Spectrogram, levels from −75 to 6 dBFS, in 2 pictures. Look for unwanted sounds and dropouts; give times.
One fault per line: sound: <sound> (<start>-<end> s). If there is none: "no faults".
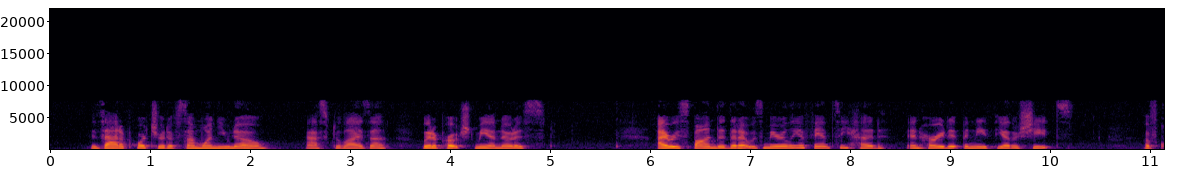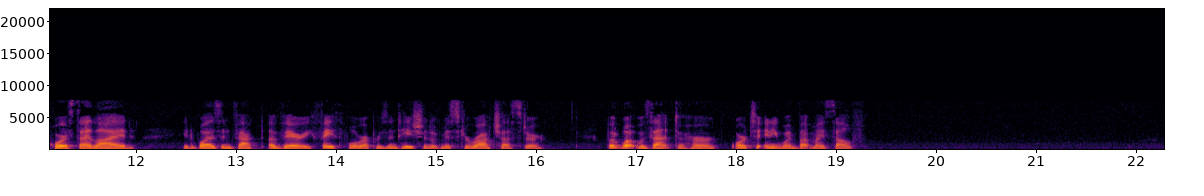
no faults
